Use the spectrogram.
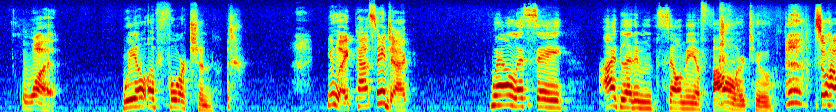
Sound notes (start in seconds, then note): none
